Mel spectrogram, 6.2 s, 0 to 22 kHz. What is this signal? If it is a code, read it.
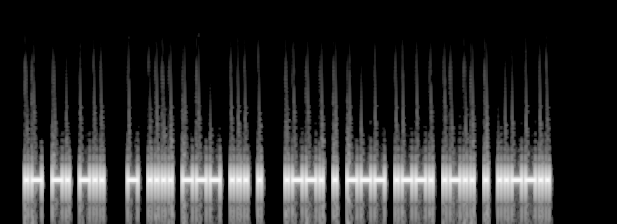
Morse code, heard as a keyed tone, about 34 wpm, 700 Hz. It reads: AND THOSE PEOPLE?
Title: Sentences from Top 1000 Words - Review Part 1 - 35wpm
